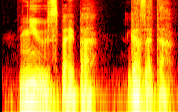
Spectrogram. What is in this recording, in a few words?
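"newspaper", English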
